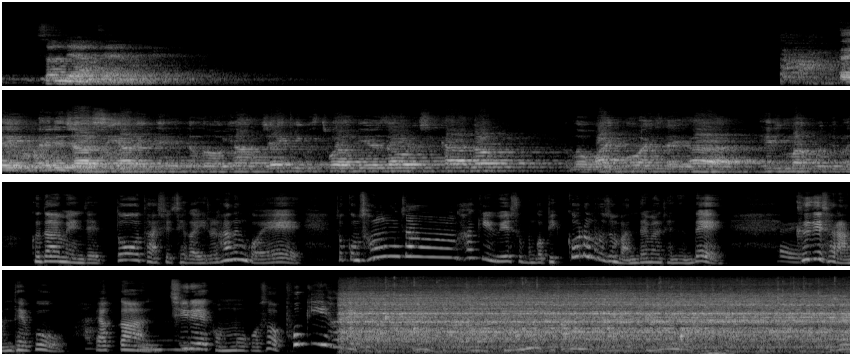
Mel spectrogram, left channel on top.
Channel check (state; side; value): different; both; correlation 0.00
